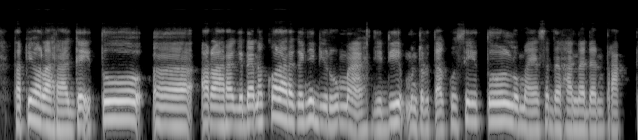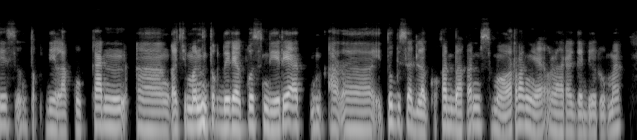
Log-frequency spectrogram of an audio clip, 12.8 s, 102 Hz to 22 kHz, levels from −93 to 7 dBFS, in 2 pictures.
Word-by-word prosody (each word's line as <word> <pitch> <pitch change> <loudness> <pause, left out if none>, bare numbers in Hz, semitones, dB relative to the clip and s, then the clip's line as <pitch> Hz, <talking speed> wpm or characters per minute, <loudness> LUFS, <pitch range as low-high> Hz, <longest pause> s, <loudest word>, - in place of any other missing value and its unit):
Tapi 185 +4 +1
olahraga 160 -4 +3
itu, 230 +4 +5
eee, 180 -2 +2 0.2
olahraga, 185 -1 +3
dan 190 +1 +3
aku 205 - -10
olahraganya 220 -1 +4
di 190 - -2
rumah, 175 -5 -1
jadi 160 +7 0
menurut 165 -2 -4
aku 150 +4 -4
sih 215 +1 0
itu 210 +1 0
lumayan 170 -6 -1
sederhana 160 -2 -3
dan 155 0 -3
praktis 150 +5 -8
untuk - - -11
dilakukan, 160 +3 -3
eee, 155 -3 -4
nggak 155 +1 -3
cuma 170 -1 +1
untuk 185 -2 +1
diri 165 0 +4
aku 175 +3 -2
sendiri, 170 0 0
at 175 - -5
eee, 160 -2 -6
itu - - -2
bisa 185 -3 -4
dilakukan, 150 +5 -3
bahkan 170 +4 -2
semua 160 -7 -4
orang 170 -1 -2
ya, 140 - -3
olahraga 140 -1 -5
di 135 - -7
rumah. 160 +5 -7
170 Hz, 190 wpm, -22 LUFS, 155-185 Hz, 0.2 s, itu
